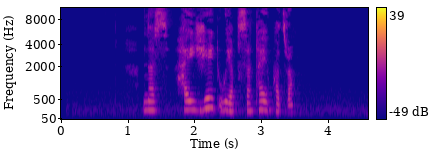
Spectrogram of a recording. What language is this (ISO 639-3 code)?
abk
